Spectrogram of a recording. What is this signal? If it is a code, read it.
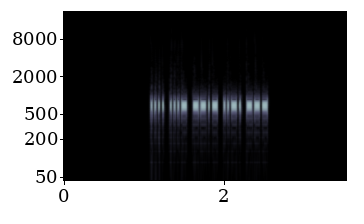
Morse code, heard as a keyed tone, about 50 wpm, 700 Hz. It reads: HVQFO
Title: Code Groups - 5 Letters - 50wpm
